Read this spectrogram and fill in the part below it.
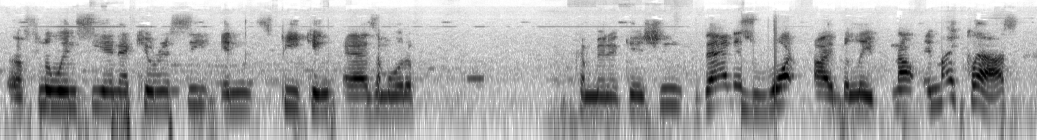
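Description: A man whose first language is Urdu, an ESL teacher speaking over a video call in a halting, hesitant way. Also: high voice, a little mellow, highs cut off, a little hiss or hum. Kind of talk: panel discussion. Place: teaching abroad.

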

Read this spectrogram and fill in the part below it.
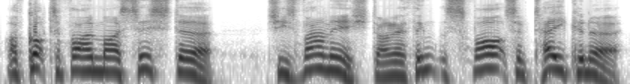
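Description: A man's voice: high-pitched, huge pitch swings, a little slow, dark tone, dry recording, studio quality, voice pushed up, exaggerated voice. A man voicing an earnest, anxious young boy with an urgent manner in a storybook reading.

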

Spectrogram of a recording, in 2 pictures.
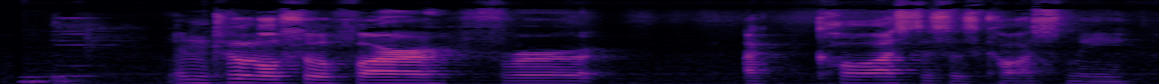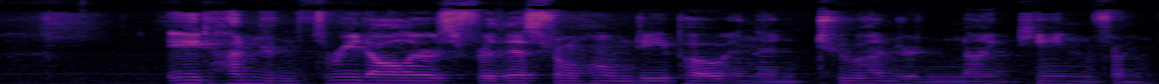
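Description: A man giving an informal, unscripted show-and-tell as a video host, rambling and thinking aloud as he goes. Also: on the low side. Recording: echoey room, faint background noise.

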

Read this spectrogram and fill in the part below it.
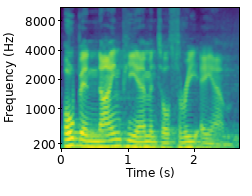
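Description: A man's voice: medium pitch, measured pace. A man chatting casually as a podcast co-host. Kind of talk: casual chat. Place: large convention hall. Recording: echoey hall.

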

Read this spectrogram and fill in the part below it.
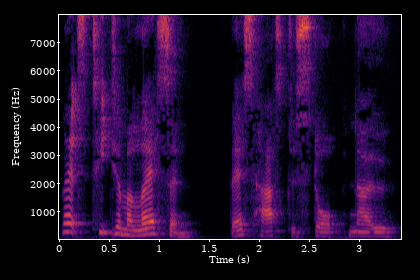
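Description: A woman voicing a calm, firm female cow. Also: low-pitched, measured pace, slight background noise, voice pushed down.

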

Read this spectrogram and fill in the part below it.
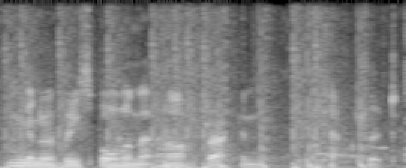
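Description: A man chatting casually during a game in brief, low-key remarks. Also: level tone, fairly quick, noisy background. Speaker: gamer. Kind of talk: casual gameplay chat. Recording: game gunfire behind the voice. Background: video game gunshots and artillery.

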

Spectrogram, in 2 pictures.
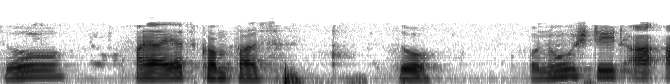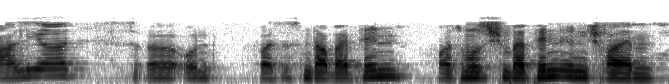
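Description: Man acting naive bumbling guy, slightly high voice, muttering, mangled English words, thin telephone sound. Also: unhurried, lightly acted. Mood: muttering, befuddled. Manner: muttering to himself step by step. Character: bumbling, naive man struggling with online payment. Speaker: prank caller playing a scam victim. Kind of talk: improvised prank phone call. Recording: tinny narrowband phone line.

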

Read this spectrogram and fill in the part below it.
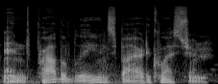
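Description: An actor playing a guarded but kind male survivor in a video game, terse and understated, with a gravelly voice. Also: sits low, normal speed. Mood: guarded, wry. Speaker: game protagonist. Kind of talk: video game cutscene dialogue.

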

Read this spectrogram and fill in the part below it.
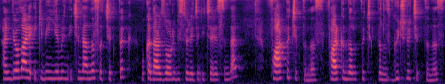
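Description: A woman's voice: fairly high pitch, steady tone, normal speed. A woman hosting a university TV interview, praising her guest in repeated emphatic phrases. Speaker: interview host. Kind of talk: warm, effusive interview talk.

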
